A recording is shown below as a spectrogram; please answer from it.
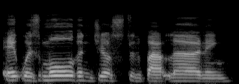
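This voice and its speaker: A man's voice: fairly high pitch, a little slow, a bit bright, no room sound. Chatty English Midlands man in his fifties. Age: 50s. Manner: chatty storyteller, many fillers and restarts. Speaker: guest trumpet player. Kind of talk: conversational interview.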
